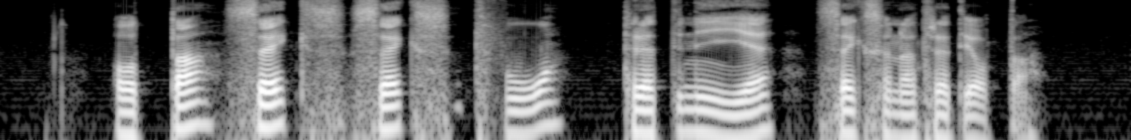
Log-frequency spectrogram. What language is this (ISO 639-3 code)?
swe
